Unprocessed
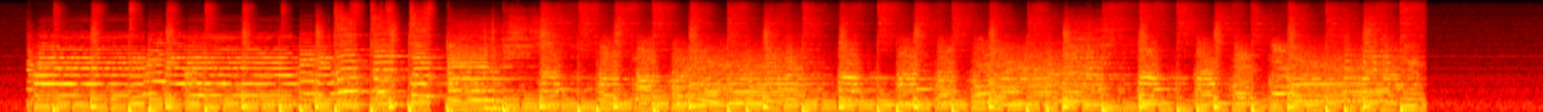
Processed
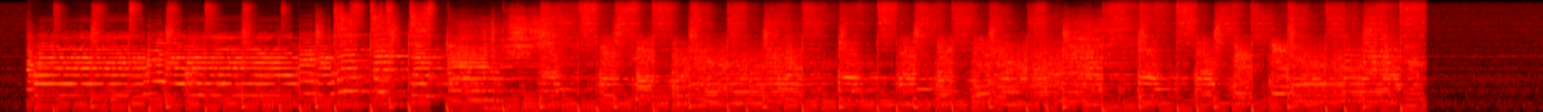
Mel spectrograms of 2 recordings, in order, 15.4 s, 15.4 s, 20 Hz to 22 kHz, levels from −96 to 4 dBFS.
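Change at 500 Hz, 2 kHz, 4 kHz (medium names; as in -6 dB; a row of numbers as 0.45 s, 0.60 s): -24.0 dB, -14.0 dB, -9.5 dB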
